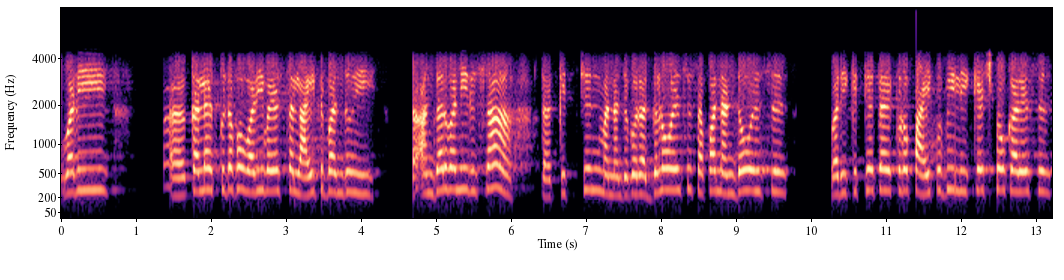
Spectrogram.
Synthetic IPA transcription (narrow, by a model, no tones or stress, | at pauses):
ʋɐɾi | kɐlɦɪkʊd̪ɐfõʋɐɾiʋɐesɪ̥t̪ɐlaːɪʈbɐ̃nd̪ʱui | t̪ɐʔɐ̰̃nd̪əɾʋɐɲilɪsãt̪ɐkɪtʰɪnɪ̆mɐnãd͡ʑeːkoɾɐd̪ʱɪɽ̃oɦesɪsɐfanɐ̃ɳɖʱoɦʊesɪ | ʋɐɾikɪt̪ʰet̪ɐ̃ɦɪkɪɽopaːɪpbʱɪliːkeːd͡ʑpijokɐɾeːsɪ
